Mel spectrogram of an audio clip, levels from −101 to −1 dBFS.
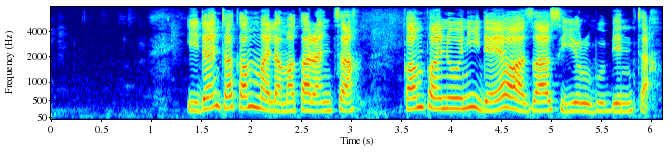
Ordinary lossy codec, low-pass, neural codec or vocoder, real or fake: none; none; none; real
